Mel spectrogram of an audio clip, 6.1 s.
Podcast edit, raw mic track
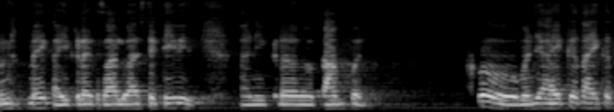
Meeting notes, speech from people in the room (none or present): none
